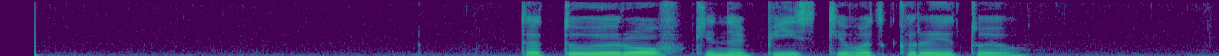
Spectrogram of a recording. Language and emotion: Russian, neutral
